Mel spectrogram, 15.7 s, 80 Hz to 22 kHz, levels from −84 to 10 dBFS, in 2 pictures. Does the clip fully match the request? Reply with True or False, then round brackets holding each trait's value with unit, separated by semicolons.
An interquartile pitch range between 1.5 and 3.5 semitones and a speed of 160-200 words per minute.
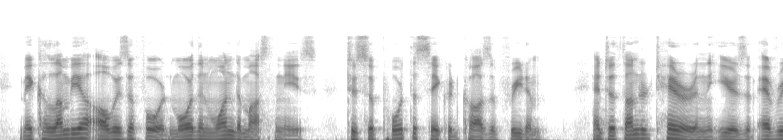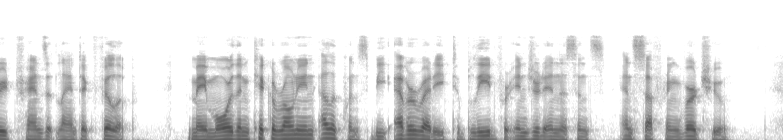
True (3.2 semitones; 170 wpm)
